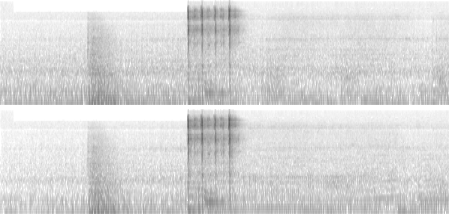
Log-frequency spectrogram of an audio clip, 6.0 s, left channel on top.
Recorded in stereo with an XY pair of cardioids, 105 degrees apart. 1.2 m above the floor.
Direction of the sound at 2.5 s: 25° right.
